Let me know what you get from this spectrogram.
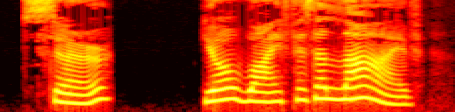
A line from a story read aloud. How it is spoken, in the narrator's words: I said firmly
